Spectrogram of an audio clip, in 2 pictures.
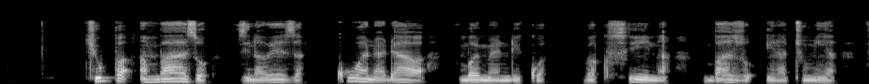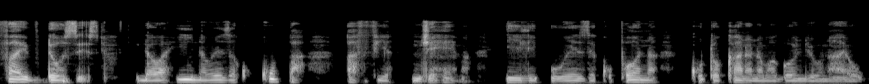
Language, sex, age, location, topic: Swahili, male, 18-24, Kisumu, health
